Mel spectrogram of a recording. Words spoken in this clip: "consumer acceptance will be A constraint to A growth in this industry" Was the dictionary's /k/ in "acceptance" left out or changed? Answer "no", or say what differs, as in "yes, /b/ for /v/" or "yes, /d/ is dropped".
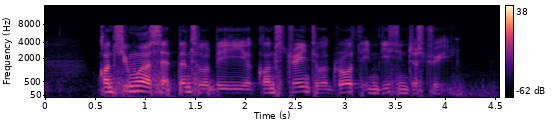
yes, /k/ is dropped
